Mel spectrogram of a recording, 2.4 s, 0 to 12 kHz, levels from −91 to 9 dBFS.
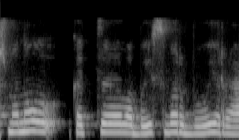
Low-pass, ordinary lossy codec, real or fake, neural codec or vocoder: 7.2 kHz; AAC, 64 kbps; real; none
